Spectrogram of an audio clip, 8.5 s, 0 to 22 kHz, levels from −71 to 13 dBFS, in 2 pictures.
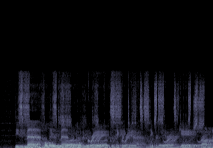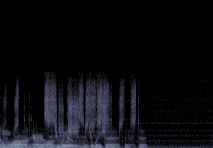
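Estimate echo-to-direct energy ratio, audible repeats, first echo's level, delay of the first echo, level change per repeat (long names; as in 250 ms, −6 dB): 0.5 dB, 4, −5.5 dB, 72 ms, repeats not evenly spaced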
